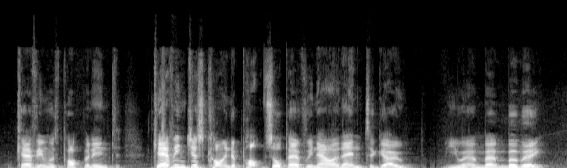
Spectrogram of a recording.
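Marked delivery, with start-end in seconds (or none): 4.5-5.4 put-on Danish accent. Acting out Kevin popping up every now and then, imitating Kevin's Danish accent. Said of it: "in a Danish accent".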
